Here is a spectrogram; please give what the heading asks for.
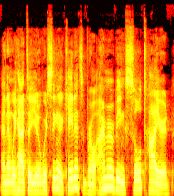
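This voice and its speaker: A man's voice: medium pitch, quick pace, clean tone. A young man telling casual stories about his military training, rambling with lots of fillers and laughing often. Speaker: podcast guest, military veteran. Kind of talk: casual storytelling chat.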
